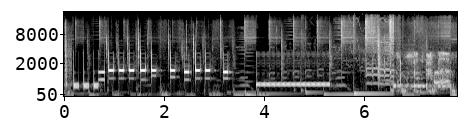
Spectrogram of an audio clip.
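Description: A rapid series of touch-tone beeps as a phone number is dialed to call a contest winner from Dirty Bird, paired tones in quick rhythm, followed by a steady tone, a ringing pattern and then a noisy line connecting.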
